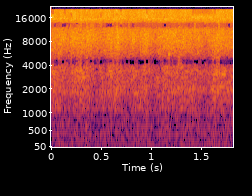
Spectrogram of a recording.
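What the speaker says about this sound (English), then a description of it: "Now let that rice run under that cold water." Cold tap water runs steadily over white rice being rinsed, a soft, even gush with no pauses.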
